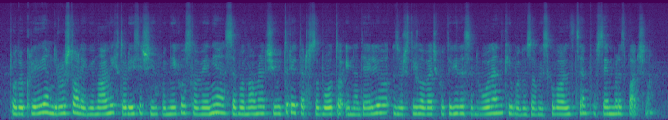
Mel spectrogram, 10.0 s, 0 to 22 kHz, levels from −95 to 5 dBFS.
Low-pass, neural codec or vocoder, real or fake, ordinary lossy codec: 19.8 kHz; vocoder, 44.1 kHz, 128 mel bands, Pupu-Vocoder; fake; none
